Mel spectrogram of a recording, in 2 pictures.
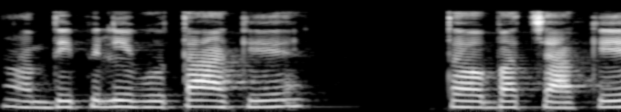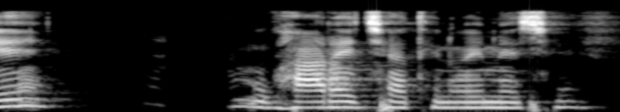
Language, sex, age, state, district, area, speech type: Maithili, female, 45-60, Bihar, Samastipur, rural, spontaneous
